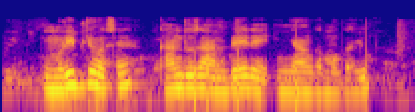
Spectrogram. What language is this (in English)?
Kinyarwanda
